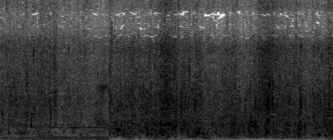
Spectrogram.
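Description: Shallow seawater splashing and sloshing around the legs of someone wading through it, the splashing growing denser about a second in.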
